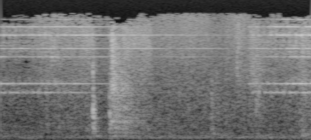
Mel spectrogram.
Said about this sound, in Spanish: coge el teléfono. ¿Sí?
